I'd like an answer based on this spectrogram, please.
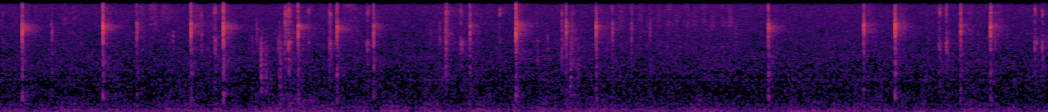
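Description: Faint, irregular clicks from computer input devices, a few a second, over a low steady room hum.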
